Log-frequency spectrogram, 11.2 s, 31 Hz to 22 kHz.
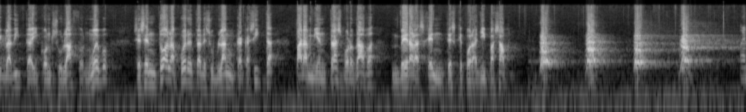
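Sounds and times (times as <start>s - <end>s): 
speech: 0.0s - 7.8s
dog barking: 8.1s - 10.8s.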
